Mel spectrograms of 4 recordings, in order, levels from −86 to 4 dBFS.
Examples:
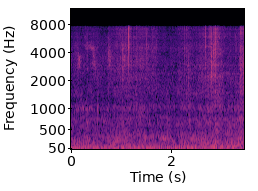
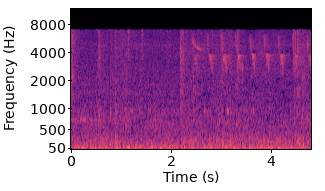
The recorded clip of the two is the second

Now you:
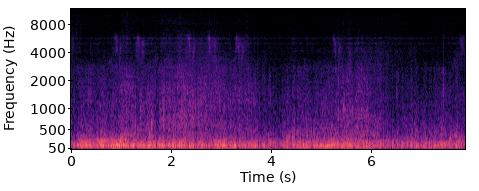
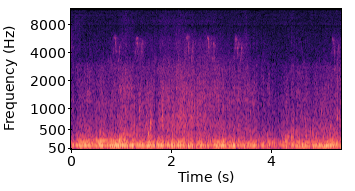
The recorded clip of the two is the second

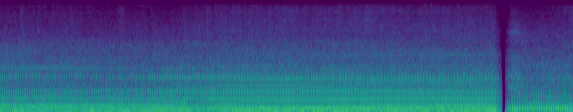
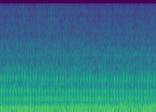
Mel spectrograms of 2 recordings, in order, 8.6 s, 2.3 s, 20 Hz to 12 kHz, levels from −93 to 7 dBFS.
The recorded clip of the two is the second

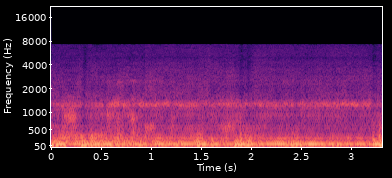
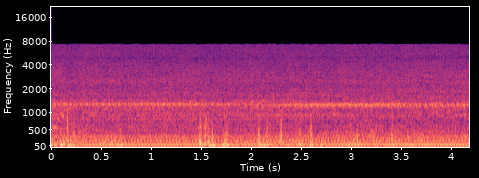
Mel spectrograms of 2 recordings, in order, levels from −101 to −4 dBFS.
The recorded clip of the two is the second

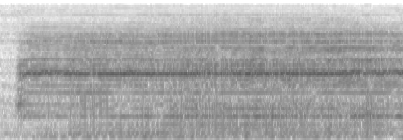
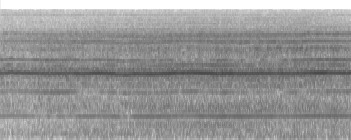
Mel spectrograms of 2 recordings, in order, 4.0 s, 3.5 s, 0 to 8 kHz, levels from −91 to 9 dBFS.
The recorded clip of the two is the second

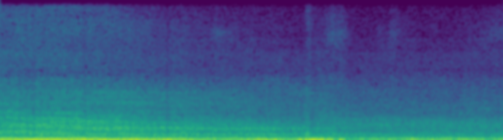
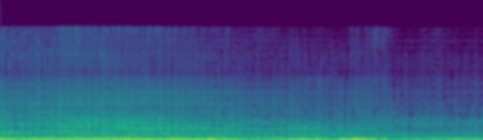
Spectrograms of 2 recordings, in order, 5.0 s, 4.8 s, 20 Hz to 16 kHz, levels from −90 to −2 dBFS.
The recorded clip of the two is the first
